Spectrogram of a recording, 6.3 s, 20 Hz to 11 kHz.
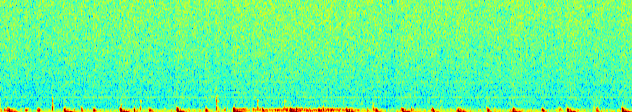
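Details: Female heart auscultated with a stethoscope on a heart tour: regular lub-dub beats at about 105 a minute with a light background hum; heart sounds.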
